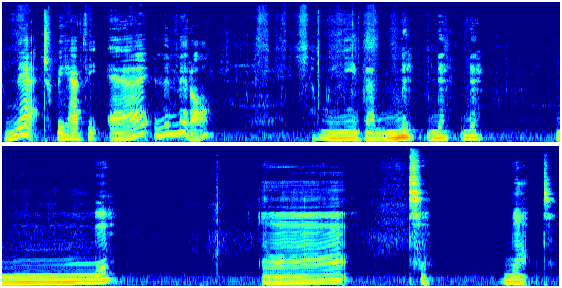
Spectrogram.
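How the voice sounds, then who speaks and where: A woman with a low voice speaks as a teacher to young children. She takes her time, carefully separating sounds and words as in a storybook and phonics session. There is some noise behind her. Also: a little mellow. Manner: sounds out letters and words deliberately. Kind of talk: storybook read-aloud and phonics lesson.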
